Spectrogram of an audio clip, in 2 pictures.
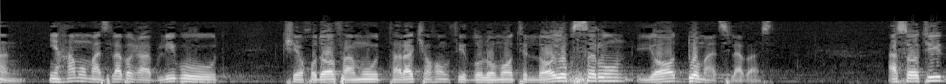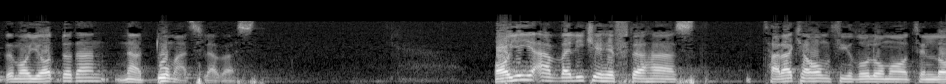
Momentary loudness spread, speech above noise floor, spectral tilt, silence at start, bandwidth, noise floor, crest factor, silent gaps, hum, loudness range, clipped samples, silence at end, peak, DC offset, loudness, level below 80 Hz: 11 LU; 37 dB; -5.5 dB/octave; 0 s; 8 kHz; -47 dBFS; 12 dB; none; none; 5 LU; 0.4%; 0 s; 0 dBFS; under 0.1%; -11 LUFS; -36 dBFS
